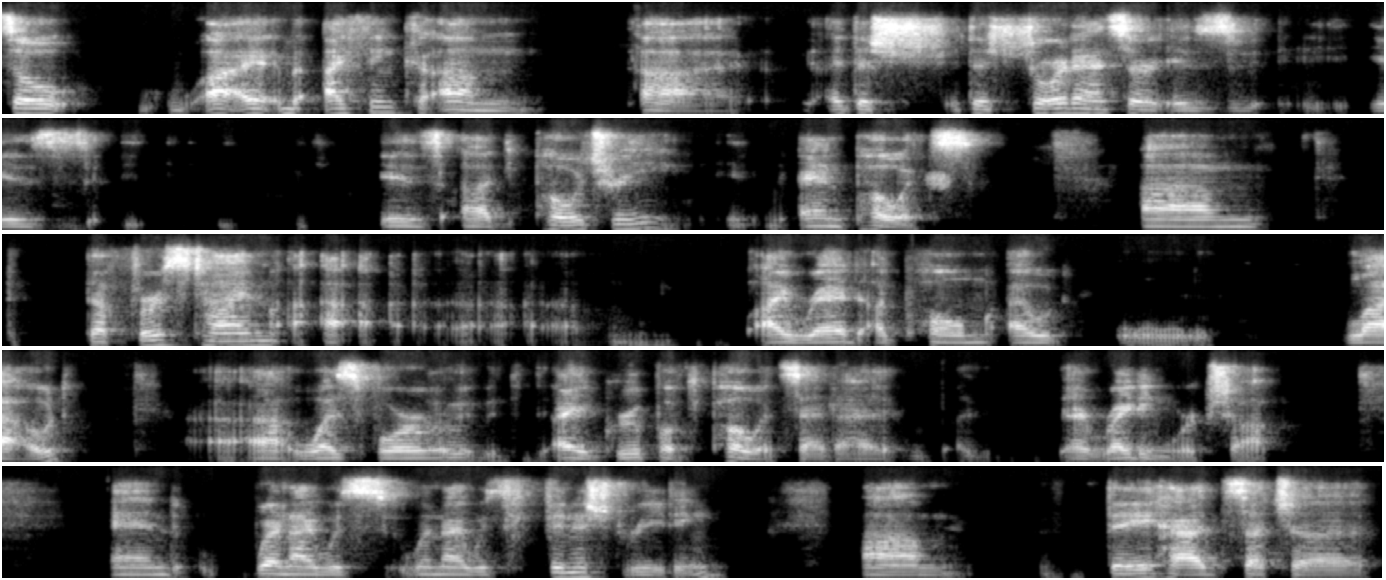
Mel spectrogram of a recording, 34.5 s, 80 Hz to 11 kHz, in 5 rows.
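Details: Adult poet and children's author who stutters, speaking live at a 2021 convention for people who stutter; real, not acted; stuttering.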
